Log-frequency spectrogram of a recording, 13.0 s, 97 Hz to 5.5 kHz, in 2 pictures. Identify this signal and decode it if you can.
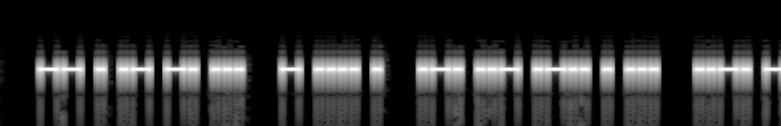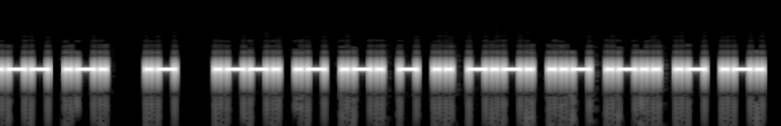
Morse code, heard as a keyed tone, about 25 wpm, 600 Hz. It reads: MEANS THE RULES FOR A PARTICULAR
